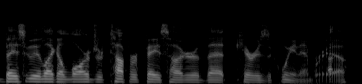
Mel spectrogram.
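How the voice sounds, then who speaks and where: A man's voice: on the low side, lively intonation, fast, smooth, no echo, lo-fi sound. Rambling man explaining game lore. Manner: rambling, filler-heavy explaining. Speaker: game master. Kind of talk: casual out-of-character explanation.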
